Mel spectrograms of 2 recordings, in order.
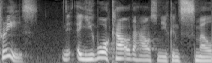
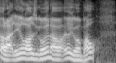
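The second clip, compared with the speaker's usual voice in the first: put-on northern English accent, higher and louder; 4 semitones higher, 7 dB louder than usual. Showing how people up north talk: northern English accent. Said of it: "talking like, you know, I say".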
